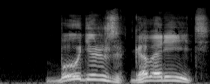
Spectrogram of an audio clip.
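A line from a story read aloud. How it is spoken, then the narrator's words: Yelled. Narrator (Russian): заорал дьяк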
